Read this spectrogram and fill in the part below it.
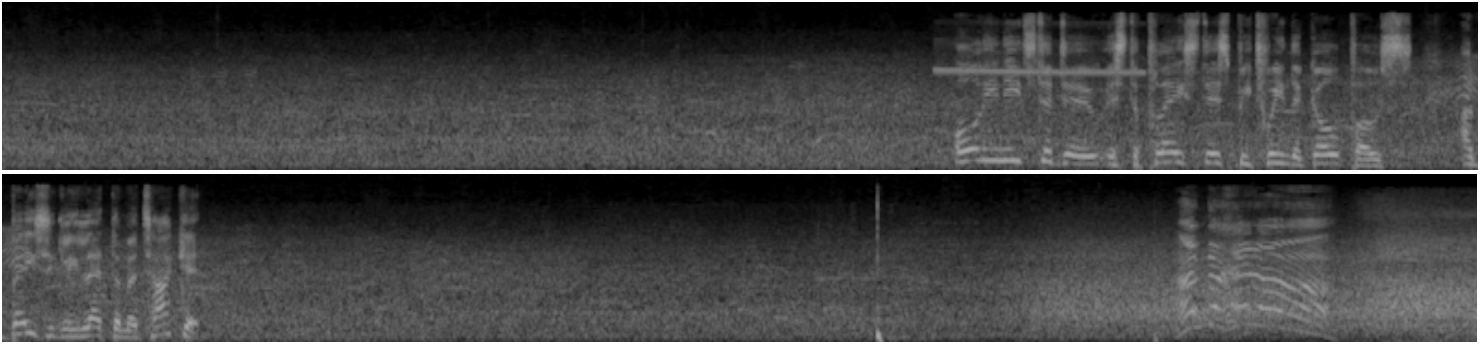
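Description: A large stadium crowd murmurs steadily.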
